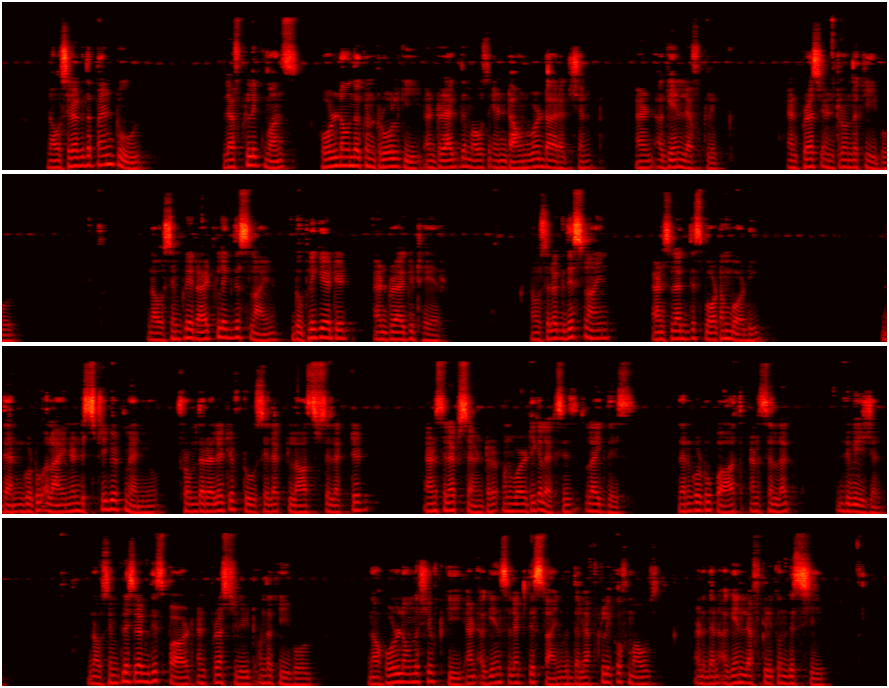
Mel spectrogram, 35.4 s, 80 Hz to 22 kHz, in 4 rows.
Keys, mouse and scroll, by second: 30.5 shift+click.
